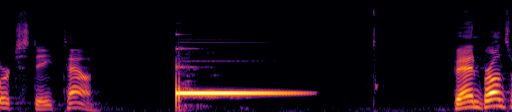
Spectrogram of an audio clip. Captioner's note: bell rings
